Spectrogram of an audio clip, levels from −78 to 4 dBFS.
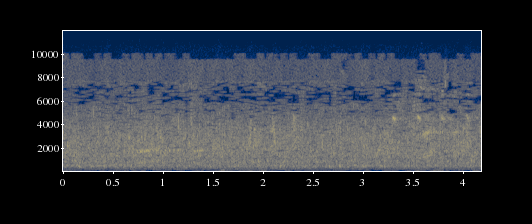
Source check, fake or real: real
